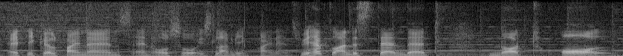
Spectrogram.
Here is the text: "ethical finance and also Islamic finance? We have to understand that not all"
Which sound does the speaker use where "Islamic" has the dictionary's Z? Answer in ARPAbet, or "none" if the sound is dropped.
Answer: S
